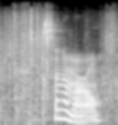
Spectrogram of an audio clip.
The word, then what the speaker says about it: Cinnamoroll: Cinnamoroll.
